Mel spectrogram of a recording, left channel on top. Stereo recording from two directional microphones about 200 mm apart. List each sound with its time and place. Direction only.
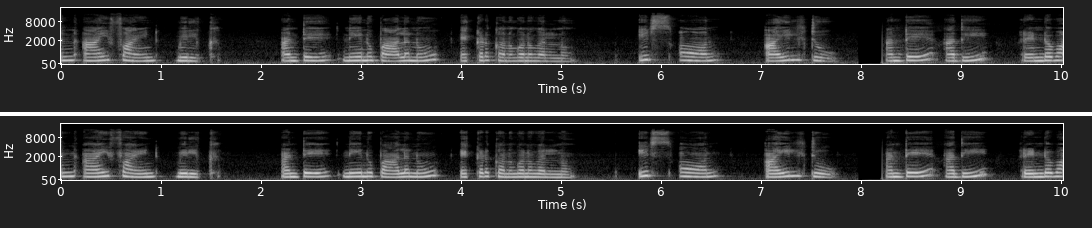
0.0 s a woman's voice: 15° right (ahead or behind)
